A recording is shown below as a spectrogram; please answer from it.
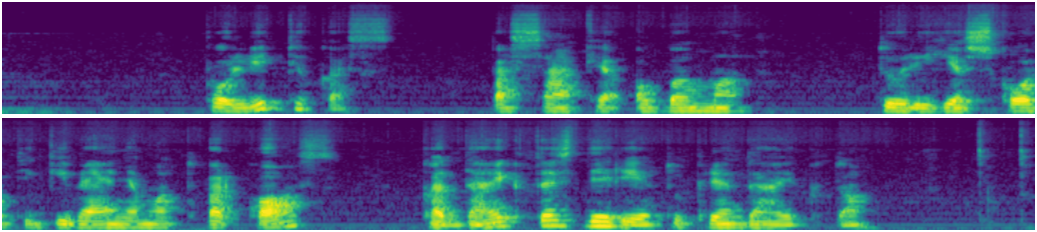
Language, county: Lithuanian, Panevėžys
